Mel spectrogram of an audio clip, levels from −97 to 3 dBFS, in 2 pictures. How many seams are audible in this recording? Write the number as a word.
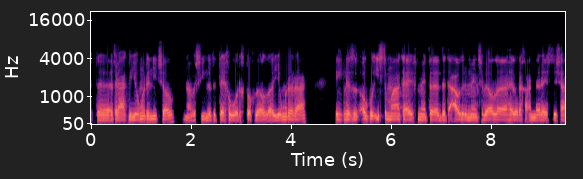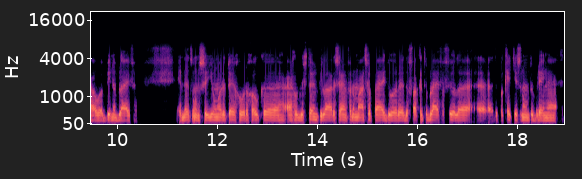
zero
